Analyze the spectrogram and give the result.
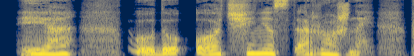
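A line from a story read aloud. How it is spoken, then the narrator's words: Hoarse rasp. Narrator (Russian): прохрипела она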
